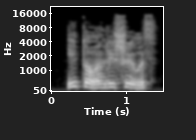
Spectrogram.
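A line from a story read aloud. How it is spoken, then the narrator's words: Angry reply. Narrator (Russian): ответила сердито Мелания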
